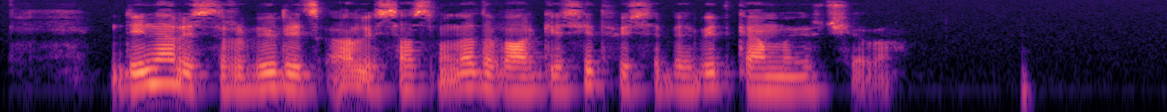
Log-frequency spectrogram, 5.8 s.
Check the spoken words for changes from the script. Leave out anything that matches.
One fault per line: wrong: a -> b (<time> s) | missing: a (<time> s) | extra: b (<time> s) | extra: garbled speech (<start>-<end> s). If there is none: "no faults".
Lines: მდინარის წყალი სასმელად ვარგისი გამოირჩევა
extra: რბილი (1.2 s)
extra: თვისებებით (3.1 s)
